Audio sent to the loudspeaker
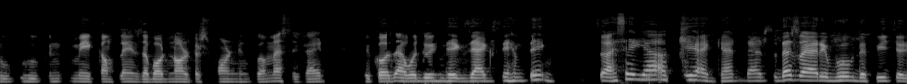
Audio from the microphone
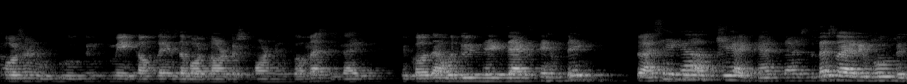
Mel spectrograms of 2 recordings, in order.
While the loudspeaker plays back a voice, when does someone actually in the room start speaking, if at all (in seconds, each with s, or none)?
none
